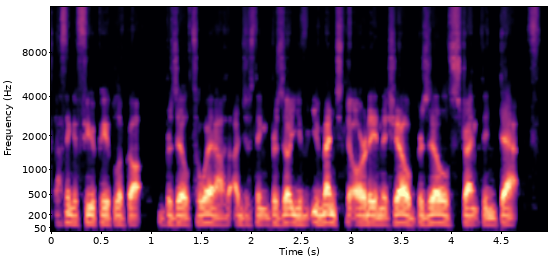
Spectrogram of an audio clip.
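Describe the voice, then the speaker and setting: Male sports pundit, low voice, rapid delivery, conversational analysis with repeated words. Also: flat delivery, a little mellow. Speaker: football pundit.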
